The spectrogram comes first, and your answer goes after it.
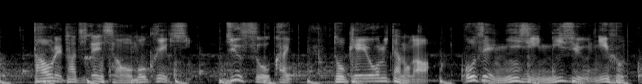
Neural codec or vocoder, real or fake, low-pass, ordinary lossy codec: codec, 16 kHz, 4 kbps, X-Codec, HuBERT features, trained on balanced general audio; fake; 7.2 kHz; none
